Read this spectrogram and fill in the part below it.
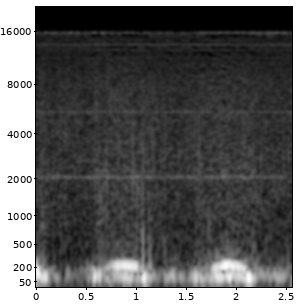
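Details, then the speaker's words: Educational film. The heart of a child recovering from rheumatic fever after an untreated sore throat is auscultated: low heart thumps with a humming, whooshing murmur from faulty valve operation; rheumatic heart murmur. "faulty valve operation gives the Romantic heart a characteristic sound called a murmur"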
